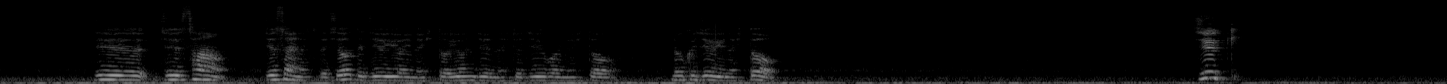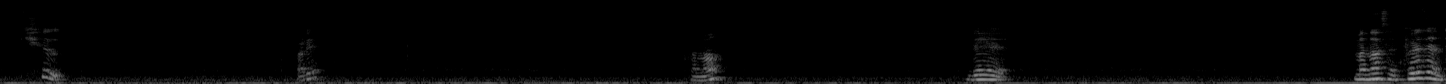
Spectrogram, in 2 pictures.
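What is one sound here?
A young woman talks calmly and close by, with short pauses.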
